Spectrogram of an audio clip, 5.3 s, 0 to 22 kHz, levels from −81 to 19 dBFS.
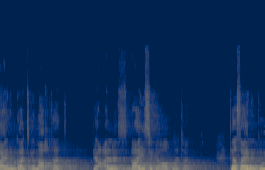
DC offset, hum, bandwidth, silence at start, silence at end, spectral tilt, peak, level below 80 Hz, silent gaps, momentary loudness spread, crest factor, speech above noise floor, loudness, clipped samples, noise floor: under 0.1%; none; 11.5 kHz; 0 s; 0 s; -7 dB/octave; -10 dBFS; -56 dBFS; none; 19 LU; 16 dB; 27 dB; -27 LUFS; under 0.1%; -53 dBFS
